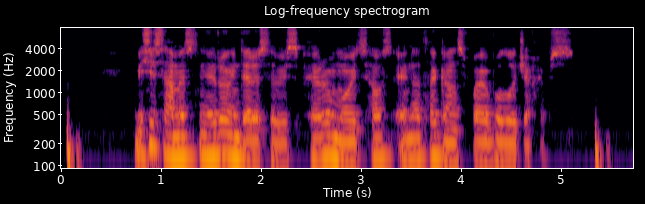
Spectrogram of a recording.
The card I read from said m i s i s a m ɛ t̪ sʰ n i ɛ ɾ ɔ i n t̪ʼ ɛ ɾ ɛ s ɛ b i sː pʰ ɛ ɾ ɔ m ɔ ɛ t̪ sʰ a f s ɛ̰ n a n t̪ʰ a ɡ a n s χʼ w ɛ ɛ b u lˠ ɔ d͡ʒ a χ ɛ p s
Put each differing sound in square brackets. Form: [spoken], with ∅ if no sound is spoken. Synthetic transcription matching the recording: m i s i s a m ɛ t̪ sʰ n i ɛ ɾ ɔ i n t̪ʼ ɛ ɾ ɛ s ɛ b i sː pʰ ɛ ɾ ɔ m ɔ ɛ t̪ sʰ a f s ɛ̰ n a [∅] t̪ʰ a ɡ a n s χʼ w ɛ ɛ b u lˠ ɔ d͡ʒ a χ ɛ p s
